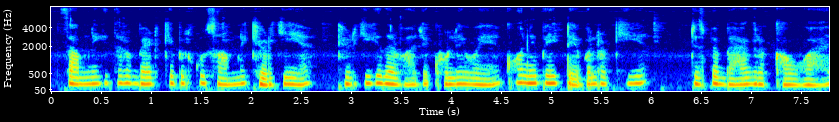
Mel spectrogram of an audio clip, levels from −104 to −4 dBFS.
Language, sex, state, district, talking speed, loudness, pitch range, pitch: Hindi, female, Uttar Pradesh, Jalaun, 200 wpm, -36 LUFS, 180-210 Hz, 190 Hz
